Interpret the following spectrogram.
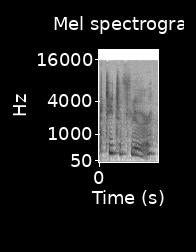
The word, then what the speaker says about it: petite fleur: My mom says to pronounce it petite fleur, so I'll try my best when it comes to that.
